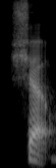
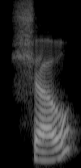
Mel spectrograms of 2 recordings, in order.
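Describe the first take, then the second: First: The pitch falls at the end of the word. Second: The pitch rises at the end of the word. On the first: "rising and falling intonations" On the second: "rising and falling intonations"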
